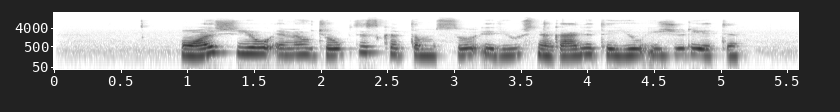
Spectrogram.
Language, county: Lithuanian, Vilnius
